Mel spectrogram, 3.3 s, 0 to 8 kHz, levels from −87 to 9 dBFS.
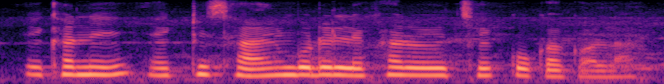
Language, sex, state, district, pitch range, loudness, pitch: Bengali, female, West Bengal, Cooch Behar, 210-235 Hz, -15 LUFS, 220 Hz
